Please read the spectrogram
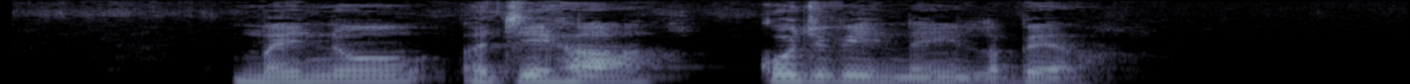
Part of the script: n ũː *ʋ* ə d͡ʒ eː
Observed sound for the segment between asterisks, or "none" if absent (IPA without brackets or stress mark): none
